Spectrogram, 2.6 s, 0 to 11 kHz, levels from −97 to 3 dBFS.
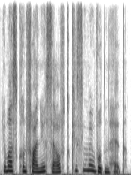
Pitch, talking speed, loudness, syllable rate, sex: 255 Hz, 205 wpm, -17 LUFS, 6.0 syllables/s, female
